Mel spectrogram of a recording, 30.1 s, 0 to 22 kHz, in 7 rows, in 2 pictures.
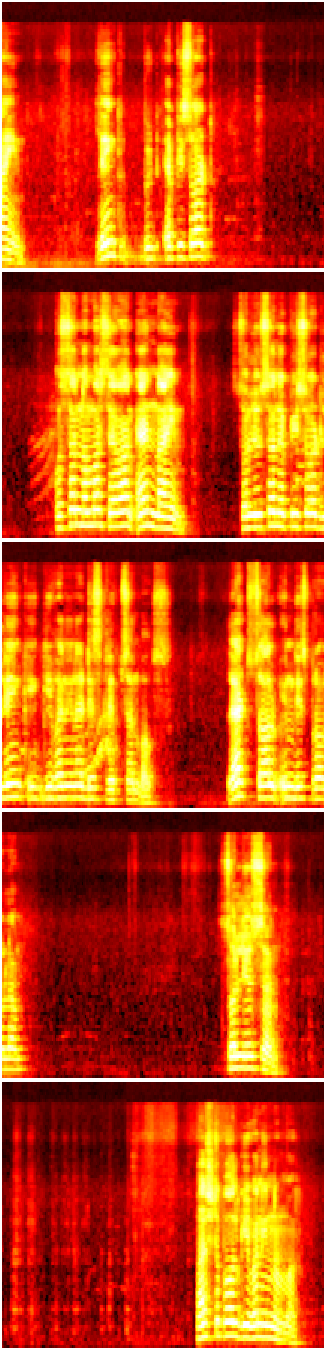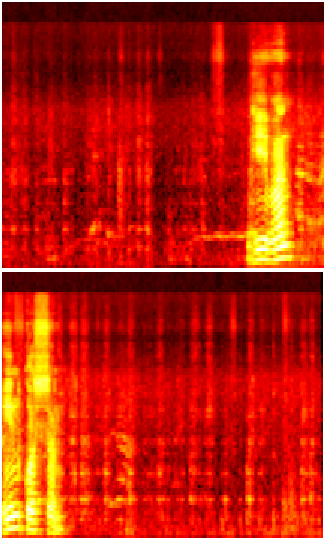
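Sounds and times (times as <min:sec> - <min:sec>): pen scratching on paper: 0:14.6 - 0:30.0.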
